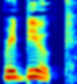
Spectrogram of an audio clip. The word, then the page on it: rebuke: American English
